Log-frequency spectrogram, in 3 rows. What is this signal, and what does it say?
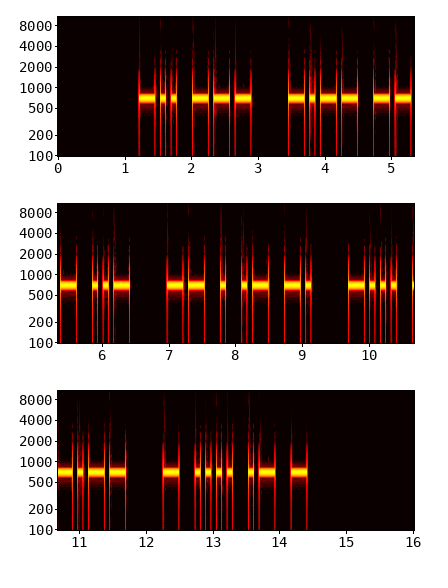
Morse code, heard as a keyed tone, about 15 wpm, 700 Hz. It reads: DO YOU MEAN BY THAT
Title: Sets of 5 Words Encore2 15wpm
